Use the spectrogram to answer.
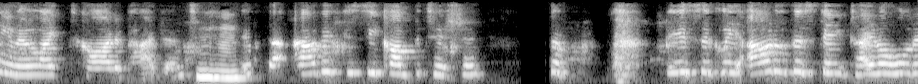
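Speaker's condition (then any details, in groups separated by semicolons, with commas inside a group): Cerebral palsy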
